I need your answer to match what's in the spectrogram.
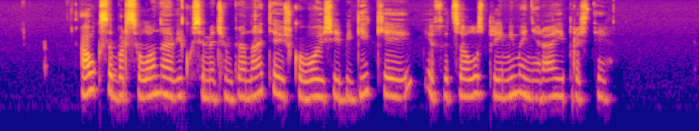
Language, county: Lithuanian, Vilnius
